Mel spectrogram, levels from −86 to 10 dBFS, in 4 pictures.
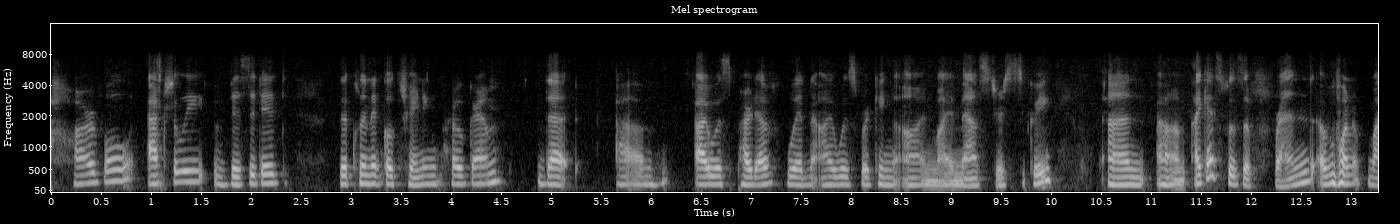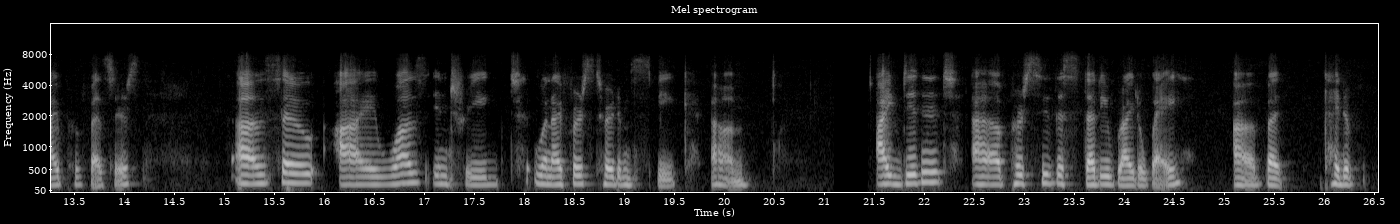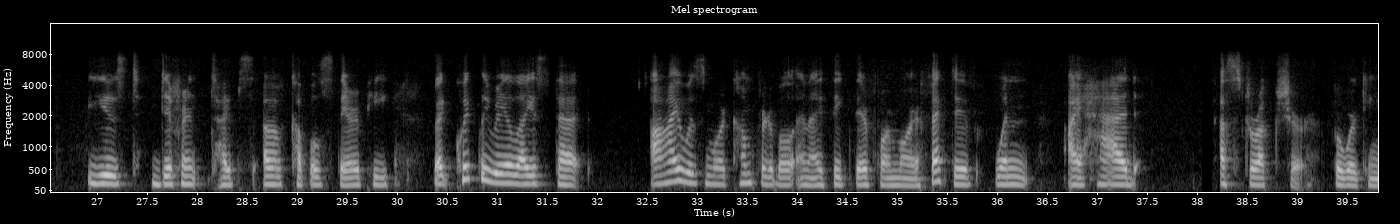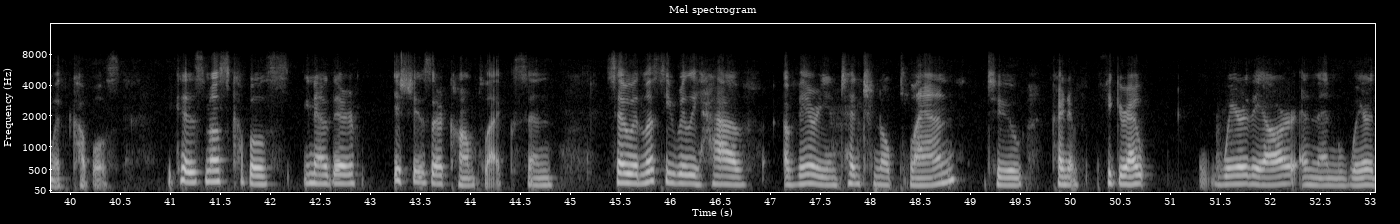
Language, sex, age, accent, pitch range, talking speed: English, female, 50-69, American, 165-195 Hz, 130 wpm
